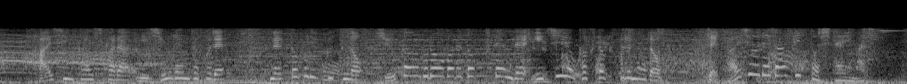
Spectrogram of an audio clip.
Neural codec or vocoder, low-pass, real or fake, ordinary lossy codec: none; 5.4 kHz; real; AAC, 24 kbps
